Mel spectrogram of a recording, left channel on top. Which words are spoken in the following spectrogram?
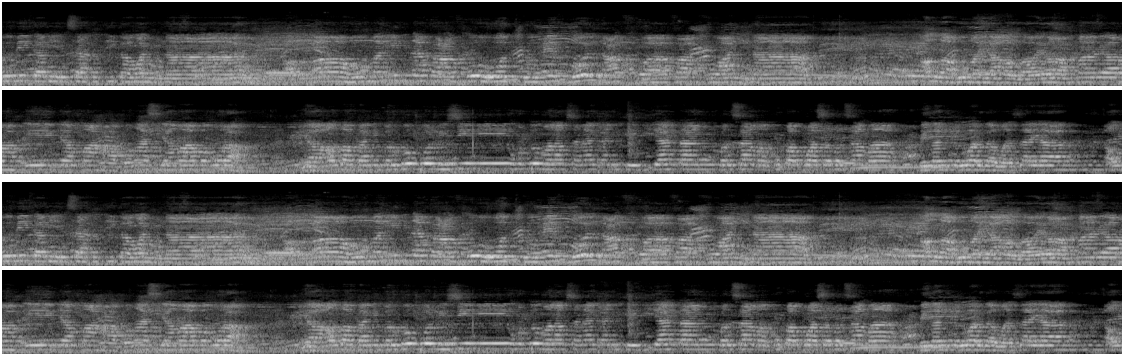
bika min sakhatika wan nar. Allahumma innaka 'afuwwun tuhibbul 'afwa fa'fu 'anna. Allahumma ya Allah ya Rahman ya Rahim ya Maha Pengasih yang Maha Pemurah. Ya Allah, kami berkumpul di sini untuk melaksanakan kegiatan bersama buka puasa bersama dengan keluarga Mazaya.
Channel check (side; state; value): both; normal; correlation 0.96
